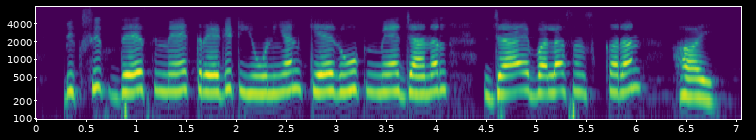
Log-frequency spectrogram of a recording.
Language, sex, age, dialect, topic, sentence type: Magahi, female, 46-50, Southern, banking, statement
